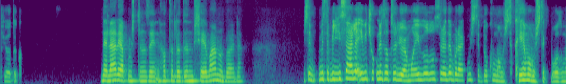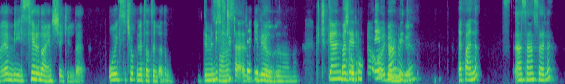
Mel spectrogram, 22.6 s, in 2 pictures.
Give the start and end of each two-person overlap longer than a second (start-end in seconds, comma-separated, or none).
15.5-17.0, 18.1-19.7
